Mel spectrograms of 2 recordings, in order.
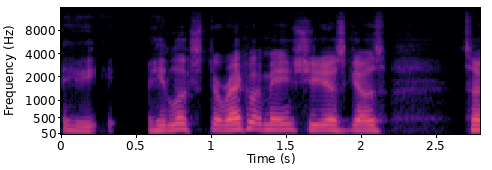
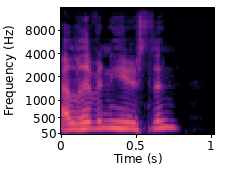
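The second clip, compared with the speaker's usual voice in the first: put-on Spanish accent, higher and louder; 4 semitones higher, 4 dB louder than usual. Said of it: "And he has an accent".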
